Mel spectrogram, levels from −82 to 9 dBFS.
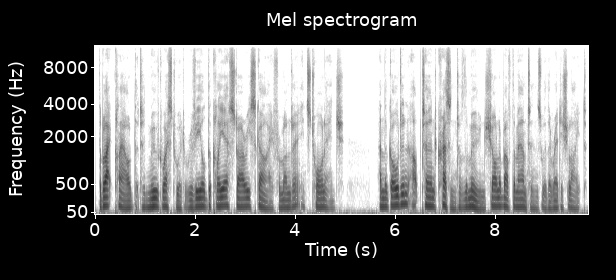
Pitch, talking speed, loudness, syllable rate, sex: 115 Hz, 200 wpm, -21 LUFS, 5.5 syllables/s, male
